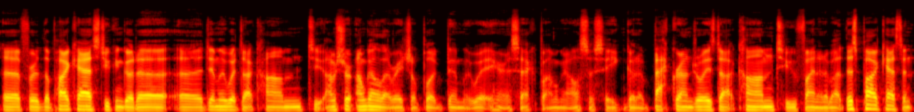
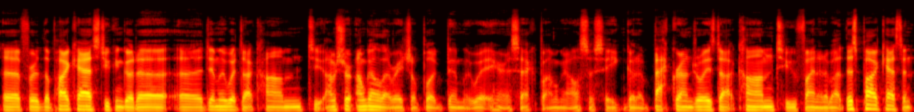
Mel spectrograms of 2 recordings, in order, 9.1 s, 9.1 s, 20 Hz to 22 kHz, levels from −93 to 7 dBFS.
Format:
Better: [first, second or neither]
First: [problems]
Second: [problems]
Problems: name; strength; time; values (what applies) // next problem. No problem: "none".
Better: neither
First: none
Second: none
